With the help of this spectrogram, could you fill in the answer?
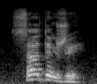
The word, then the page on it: sadyGzhi: Xyzyl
